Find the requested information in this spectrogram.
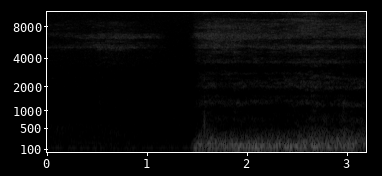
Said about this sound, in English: You breathed really hard on that. Yeah, mic. Does breathing count as a noise? I don't we think said so. Audible. I don't know. Well, yeah, but maybe it was just too close to the mic.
